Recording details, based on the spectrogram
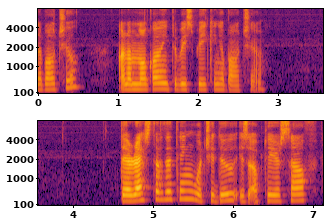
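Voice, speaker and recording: A woman speaks at a moderate pace with long, frequent pauses. The recording is very clean, with a silent background. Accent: non-native. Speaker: live streamer. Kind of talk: live stream chat. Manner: animated.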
